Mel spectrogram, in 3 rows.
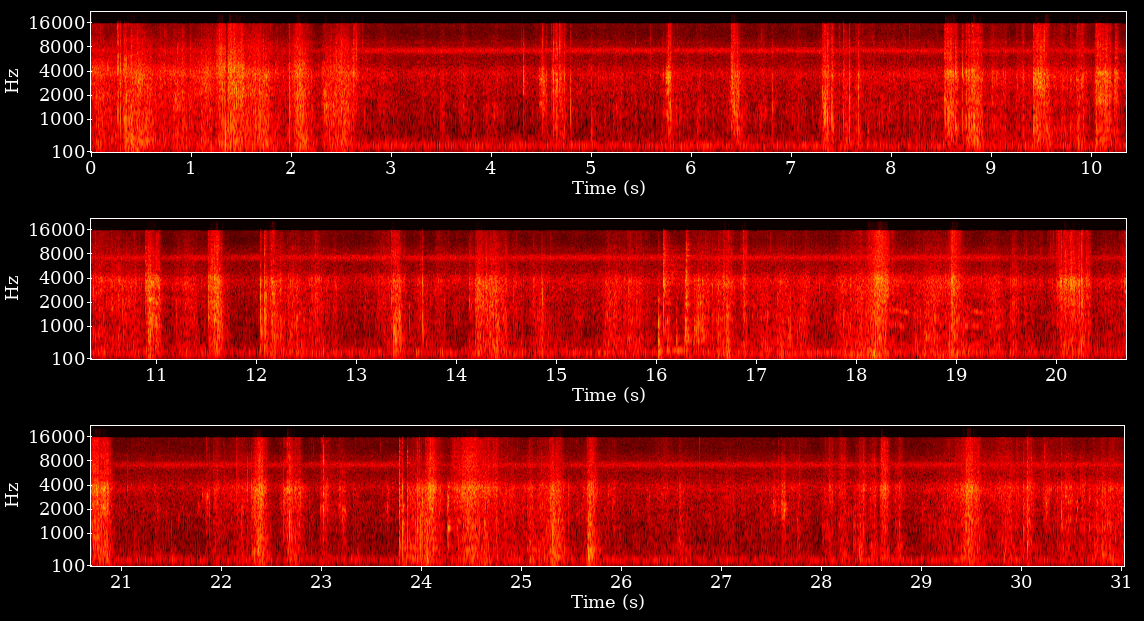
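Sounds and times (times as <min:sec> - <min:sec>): crunching and snapping: 0:08.4 - 0:12.7.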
